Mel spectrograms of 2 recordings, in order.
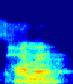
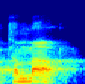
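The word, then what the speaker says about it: Tamer: um so for example my name is tammer uh which uh some would consider to be the egyptian pronunciation and the actual term is like like uh tamar or the day giver somebody who gives fruit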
